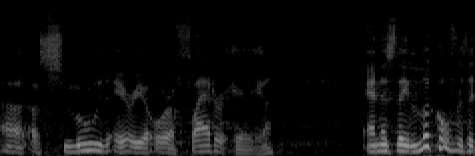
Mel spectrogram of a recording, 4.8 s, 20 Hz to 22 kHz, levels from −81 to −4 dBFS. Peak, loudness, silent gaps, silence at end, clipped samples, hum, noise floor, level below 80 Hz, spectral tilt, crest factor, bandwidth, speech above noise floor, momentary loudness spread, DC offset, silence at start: -28 dBFS; -46 LUFS; none; 0 s; under 0.1%; none; -73 dBFS; -80 dBFS; -5 dB/octave; 18 dB; 19 kHz; 28 dB; 14 LU; under 0.1%; 0 s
